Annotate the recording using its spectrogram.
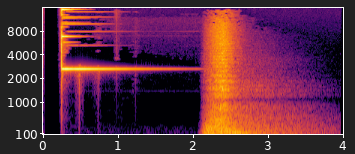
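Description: End-screen sound effects: a single bright ding that rings out and fades over about a second and a half, then, about two seconds in, a rushing whoosh that dies away.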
